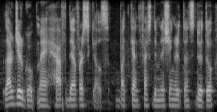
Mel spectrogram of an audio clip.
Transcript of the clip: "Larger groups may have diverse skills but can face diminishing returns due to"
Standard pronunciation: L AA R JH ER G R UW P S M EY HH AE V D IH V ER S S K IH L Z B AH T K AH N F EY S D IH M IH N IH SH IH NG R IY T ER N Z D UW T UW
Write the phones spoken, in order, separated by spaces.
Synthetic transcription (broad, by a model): L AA R JH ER G R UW P M EY HH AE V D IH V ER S S K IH L S B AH T K AH N F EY S D IH M IH N IH SH IH NG R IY T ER N S D UW T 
